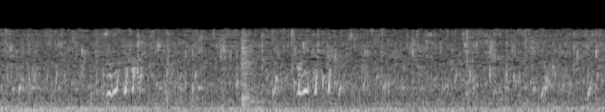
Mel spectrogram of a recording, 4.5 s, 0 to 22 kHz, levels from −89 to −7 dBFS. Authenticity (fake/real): real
